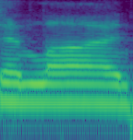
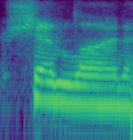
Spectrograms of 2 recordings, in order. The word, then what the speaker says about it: Shenline: But you put on some duplicit hats, you can snooze Zenline, Mm. Shenline, I think. I keep saying Zenline because that's how it's spelled.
